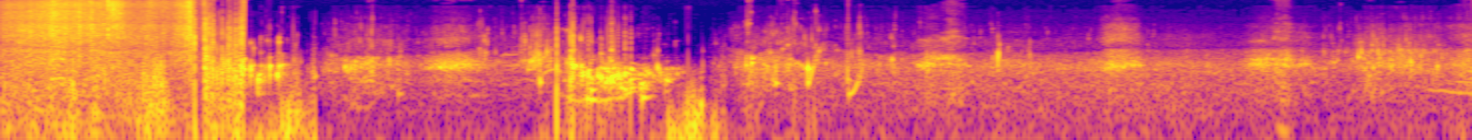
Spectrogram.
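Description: Sea water splashing and sloshing around a camera held at the surface by a person wading in, loud at first and then muffled from about a second in as the camera dips into the water, with a heavy slosh about three seconds in.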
